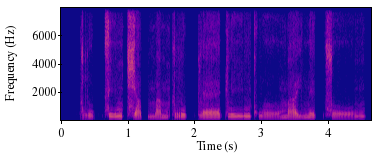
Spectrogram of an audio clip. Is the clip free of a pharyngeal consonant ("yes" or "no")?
yes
